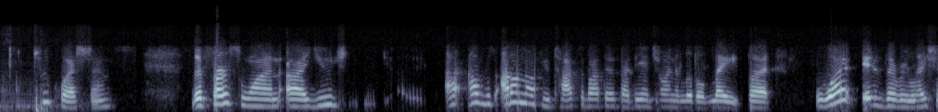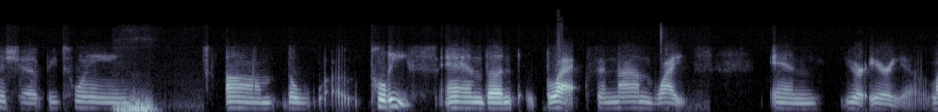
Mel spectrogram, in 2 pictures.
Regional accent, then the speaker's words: Detroit, Michigan, United States; Yes, I'm from Michigan, Detroit

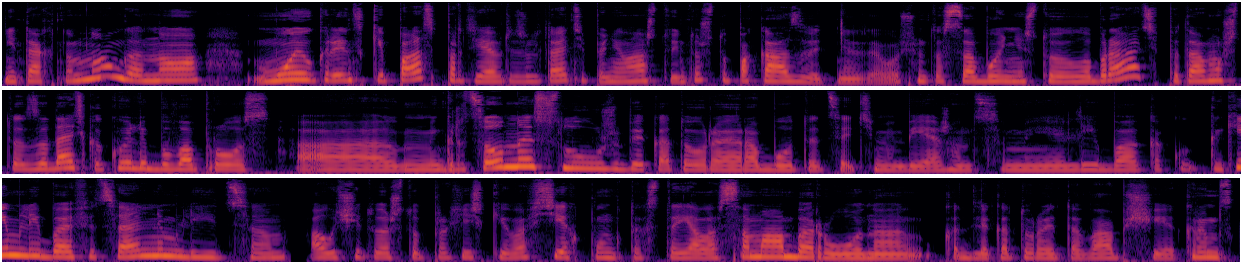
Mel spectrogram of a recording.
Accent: Belarus; ну, мы вот мониторы из Беларуси

